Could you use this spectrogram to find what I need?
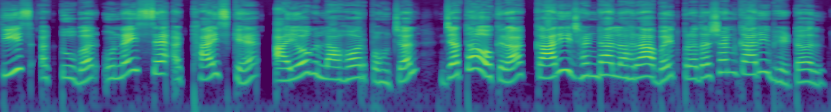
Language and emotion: Maithili, neutral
